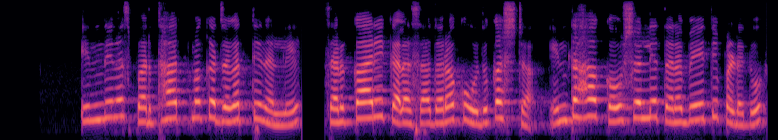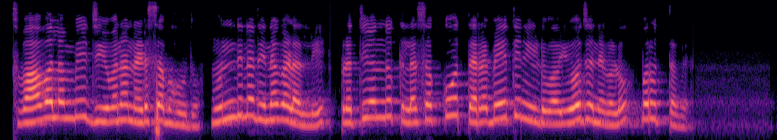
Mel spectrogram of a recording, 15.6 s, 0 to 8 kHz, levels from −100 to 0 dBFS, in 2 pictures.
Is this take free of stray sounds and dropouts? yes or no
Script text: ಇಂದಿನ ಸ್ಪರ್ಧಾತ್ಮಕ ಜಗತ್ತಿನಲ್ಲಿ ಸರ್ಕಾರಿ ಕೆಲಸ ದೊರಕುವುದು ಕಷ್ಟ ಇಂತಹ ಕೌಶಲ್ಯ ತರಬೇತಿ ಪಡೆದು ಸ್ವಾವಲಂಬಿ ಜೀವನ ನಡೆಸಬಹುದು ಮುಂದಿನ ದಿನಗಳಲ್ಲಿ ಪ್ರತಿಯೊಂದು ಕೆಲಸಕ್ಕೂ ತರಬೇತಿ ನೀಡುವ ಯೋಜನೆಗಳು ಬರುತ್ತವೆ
yes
